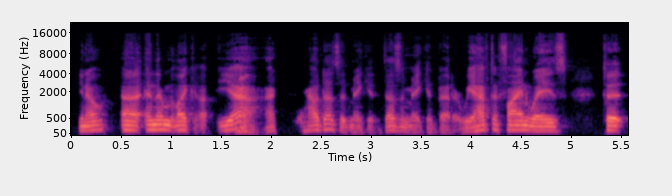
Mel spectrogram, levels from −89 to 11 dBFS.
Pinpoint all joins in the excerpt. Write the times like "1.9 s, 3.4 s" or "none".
none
